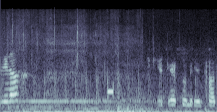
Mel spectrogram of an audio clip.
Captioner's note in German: Piepsen, Funkdurchsage; Piepsen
